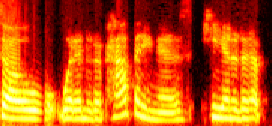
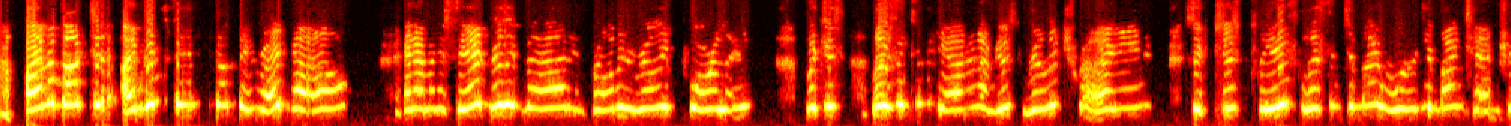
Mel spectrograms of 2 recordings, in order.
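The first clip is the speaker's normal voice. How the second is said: tearful, crying, very high pleading voice; 13 semitones higher than usual. Retelling own past words said while crying and shaking: imitating own tearful plea. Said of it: "And I was crying the whole time".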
